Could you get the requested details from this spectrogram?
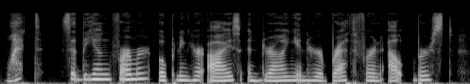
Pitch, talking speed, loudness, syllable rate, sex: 195 Hz, 205 wpm, -19 LUFS, 5.1 syllables/s, female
